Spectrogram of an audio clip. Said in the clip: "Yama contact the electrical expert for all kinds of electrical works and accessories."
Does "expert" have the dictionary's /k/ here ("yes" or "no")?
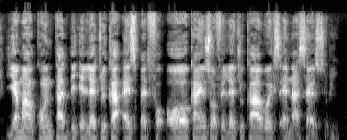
no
